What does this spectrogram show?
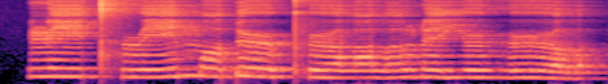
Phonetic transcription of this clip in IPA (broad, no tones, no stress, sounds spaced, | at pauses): ɭ e tʰ ɹ e m ɔ ɗ ə˞ pʰ ə˞ lˠ ɔ lˠ y lˠ ɳ e j ə˞ ɦ ə˞ lˠ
